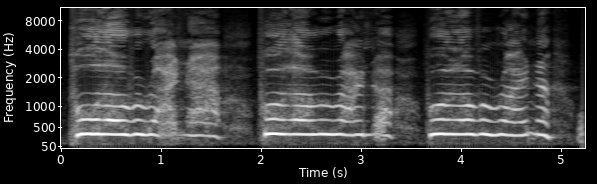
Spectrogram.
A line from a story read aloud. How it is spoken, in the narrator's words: yelling back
